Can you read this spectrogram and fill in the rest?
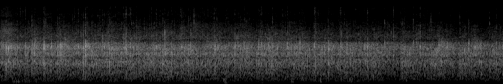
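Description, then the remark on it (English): A church audience on a Sunday morning claps steadily for a missionary couple, a dense, even wash of many hands sustained throughout without pause, loud and unbroken, with no voices standing out above it. “Can we clap for them?”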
